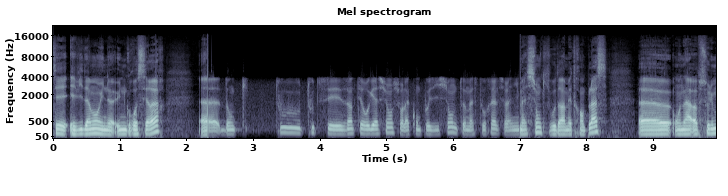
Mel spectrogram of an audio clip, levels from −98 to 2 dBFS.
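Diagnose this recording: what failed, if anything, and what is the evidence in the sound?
From 2.31 s to 7.00 s the speech turns boxy and quieter, with its own background noise about 30 dB below the speech, band-limited at 3.7 kHz after a 20 ms gap: likely an input switched to a poorer device.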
